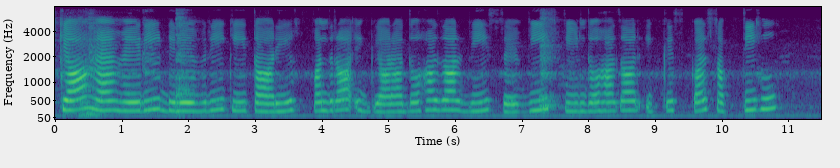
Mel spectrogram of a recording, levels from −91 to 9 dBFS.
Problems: constant background noise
